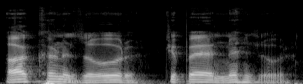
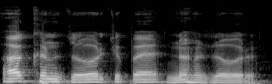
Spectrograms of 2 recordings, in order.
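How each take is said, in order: First: Slow recitation with ਨਹਿ said as nahi, ending on a light i; Hindi reading nahi. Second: Slow recitation with ਨਹ said as nah, clipped with a final h; Persian reading nah. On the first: Preacher shows congregation the Hindi reading of ਨਹਿ, slow chant. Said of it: "ਉਹਦਾ ਉਚਾਰਨ ਹੈ ਨਹਿ". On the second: Preacher shows congregation the Persian reading of ਨਹ, slow chant. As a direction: chant it slowly, giving ਨਹ its Persian sound, nah. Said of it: "ਦੂਜਾ ਉਚਾਰਨ ਫਾਰਸੀ ਦਿੱਤਾ ਨਹ". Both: Shown as a demonstration.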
